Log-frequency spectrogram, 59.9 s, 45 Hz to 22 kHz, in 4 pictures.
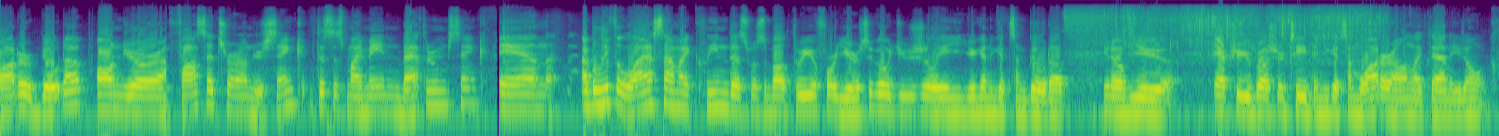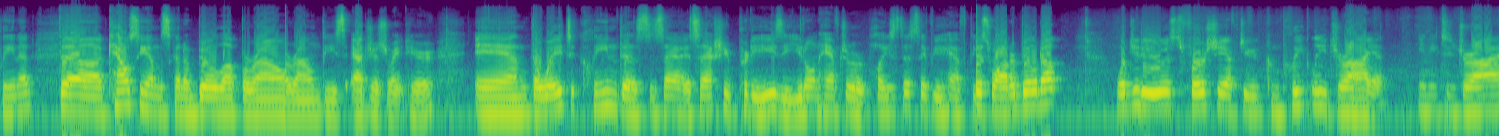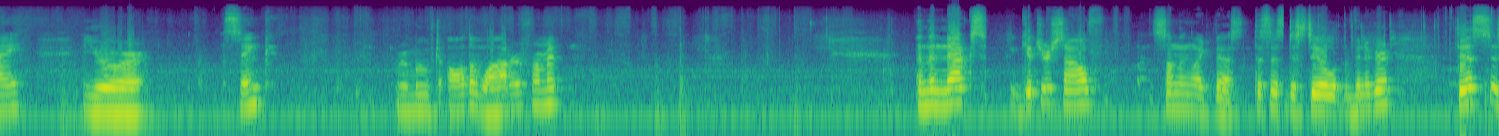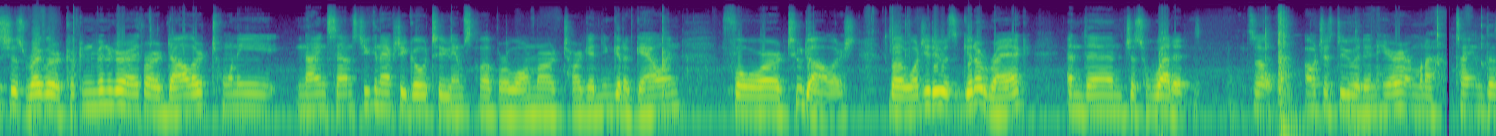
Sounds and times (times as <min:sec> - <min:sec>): Speech: 0:00.0 - 0:25.6, 0:26.2 - 0:31.5, 0:32.2 - 0:32.8, 0:33.9 - 0:35.7, 0:39.1 - 0:59.9.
